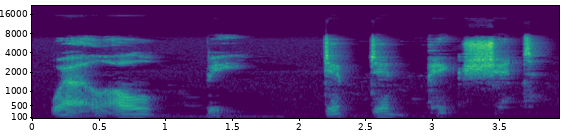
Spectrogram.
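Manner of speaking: slow, drawn-out character voice, savoring every word. Voicing a familiar figure speaking from behind the players: Sir Bluto voice. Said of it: "you hear a voice behind you, a s-, familiar voice".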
